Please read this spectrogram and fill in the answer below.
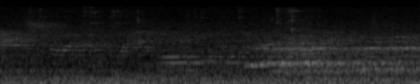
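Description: A girl's high-pitched shout across a soccer pitch, held for about a second and starting past halfway, over the steady rumble of a large echoing indoor hall.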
